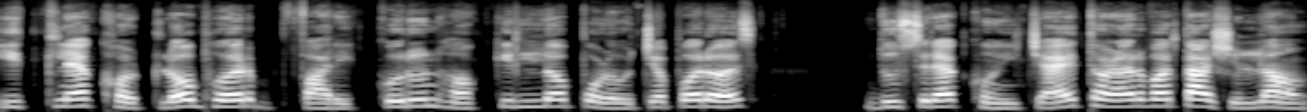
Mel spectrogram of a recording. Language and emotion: Goan Konkani, sad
